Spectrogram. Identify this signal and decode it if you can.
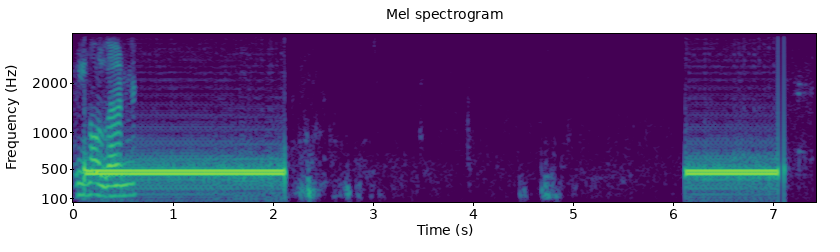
Ringback tone (North America), 440 + 480 Hz, with speech.
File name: out- - - - - .872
